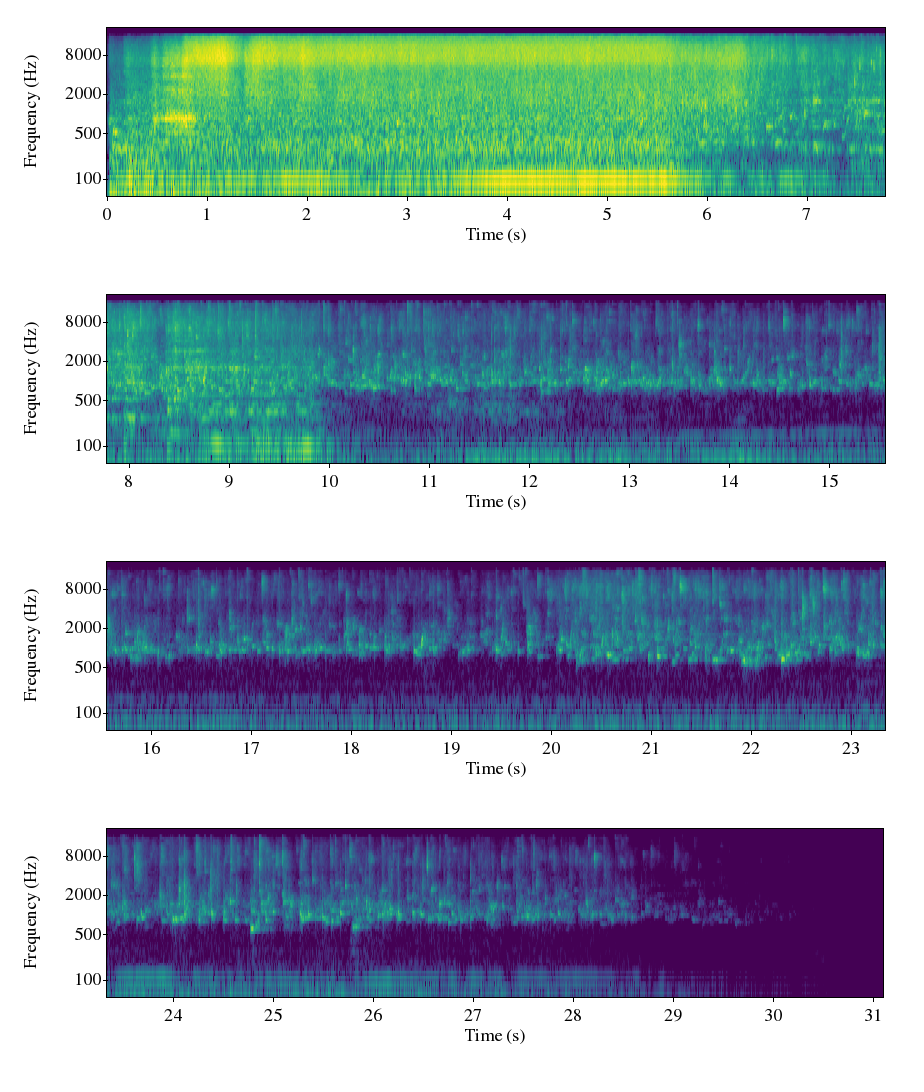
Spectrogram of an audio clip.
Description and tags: Saw for stones cooled with water
I recorded the sound in the studio of a sculptor Yves Dana. He saws blocks of marble that is cooled with water.
marble, stone, water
